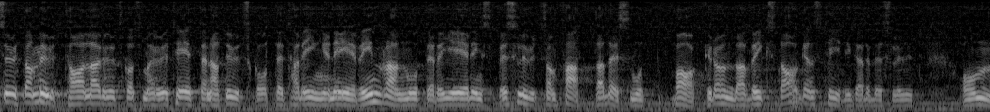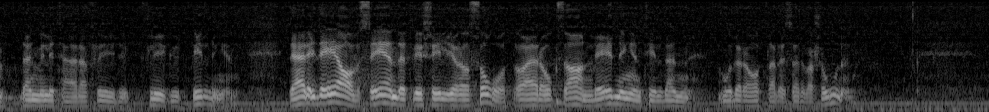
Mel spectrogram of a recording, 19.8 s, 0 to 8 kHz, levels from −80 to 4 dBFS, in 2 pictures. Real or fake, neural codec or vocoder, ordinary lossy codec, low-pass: fake; codec, 16 kHz, 16 kbps, FunCodec, trained on LibriTTS, 50 frames a second; none; none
